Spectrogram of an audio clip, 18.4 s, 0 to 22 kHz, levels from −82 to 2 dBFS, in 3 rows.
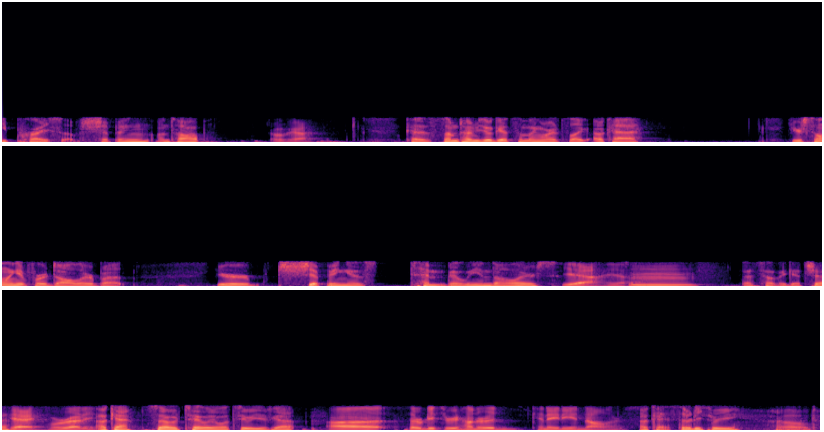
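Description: Nothing stood out on listening to this speech, which comes over a G.711 telephone line with no sound above about 3.8 kHz.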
